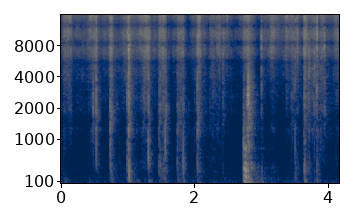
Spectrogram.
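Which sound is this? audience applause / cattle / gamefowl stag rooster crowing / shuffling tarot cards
shuffling tarot cards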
